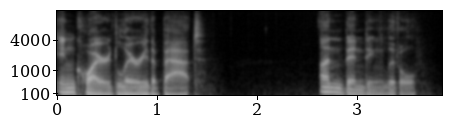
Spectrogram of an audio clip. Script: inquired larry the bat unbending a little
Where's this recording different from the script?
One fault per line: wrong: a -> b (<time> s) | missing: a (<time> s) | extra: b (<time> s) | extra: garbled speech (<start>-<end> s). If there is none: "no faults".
missing: a (3.3 s)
